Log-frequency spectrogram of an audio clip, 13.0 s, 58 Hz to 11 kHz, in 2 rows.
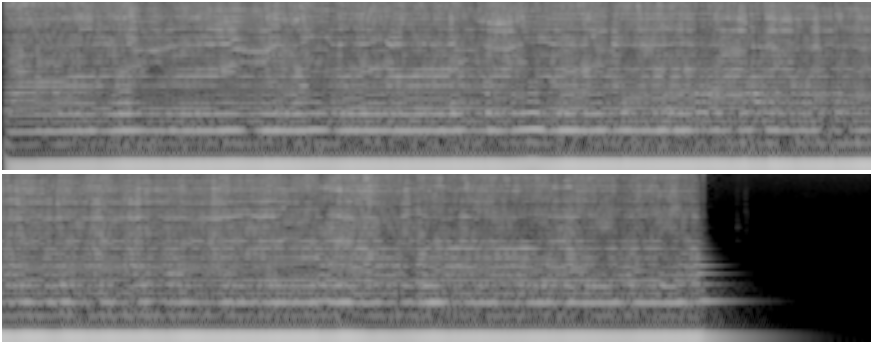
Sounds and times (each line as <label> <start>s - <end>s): Long didgeridoo tone 0.0s - 12.4s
